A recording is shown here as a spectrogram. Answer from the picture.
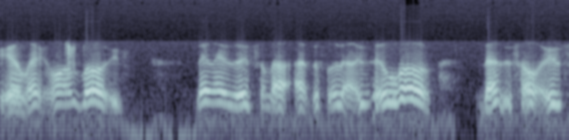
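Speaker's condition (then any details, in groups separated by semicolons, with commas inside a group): Cerebral palsy; speech impaired since childhood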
